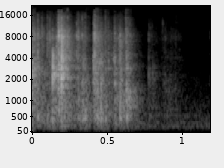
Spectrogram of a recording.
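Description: A deck of tarot cards being shuffled by hand, with a dense, papery riffling clatter for about three-quarters of a second, close and moderately loud, then trailing off into quiet.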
